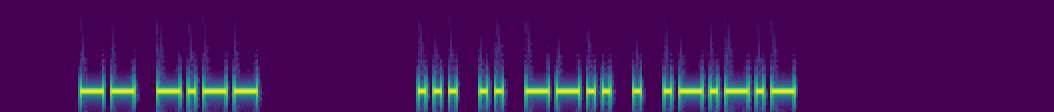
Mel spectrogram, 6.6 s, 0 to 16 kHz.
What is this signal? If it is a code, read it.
Morse code, heard as a keyed tone, about 25 wpm, 700 Hz. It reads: MY SIZE.
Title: 3x Word-Spacing - Sentences from Top 400 Words - 25wpm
